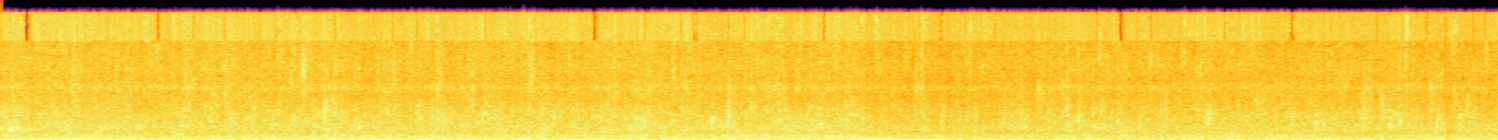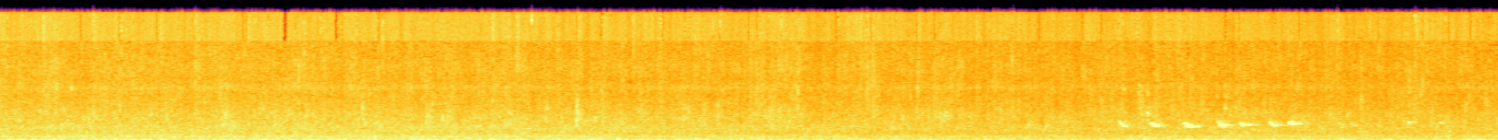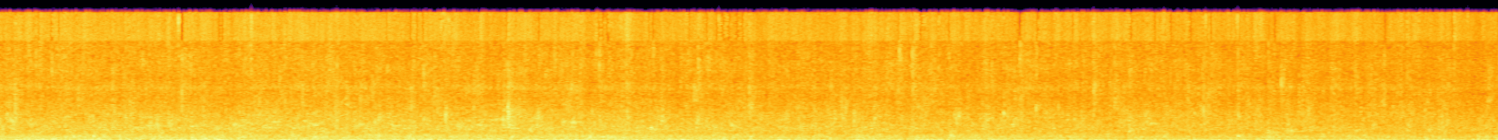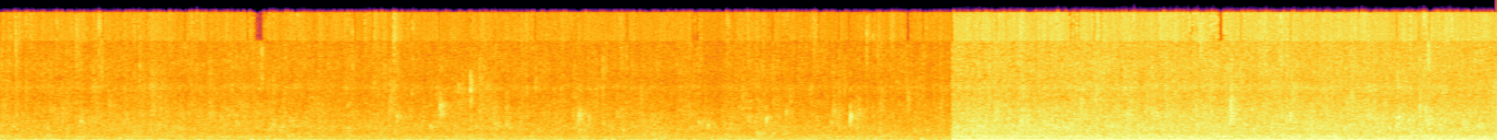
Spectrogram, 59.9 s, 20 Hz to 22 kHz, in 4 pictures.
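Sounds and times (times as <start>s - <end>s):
rain pattering: 0.0s - 59.9s
high bird chirps: 26.2s - 29.2s.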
